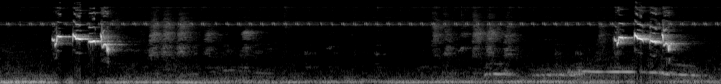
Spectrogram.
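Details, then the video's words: Sooty-headed bulbul singing vigorously, recorded for training bulbuls that have stopped singing: two short bubbly, warbling phrases, one near the start and one near the end, separated by quiet. A steady high electrical whine runs throughout. "KUTILANG GACOR SUARA ASLI ~ TERAPI KUTILANG MACET BUNYI"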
